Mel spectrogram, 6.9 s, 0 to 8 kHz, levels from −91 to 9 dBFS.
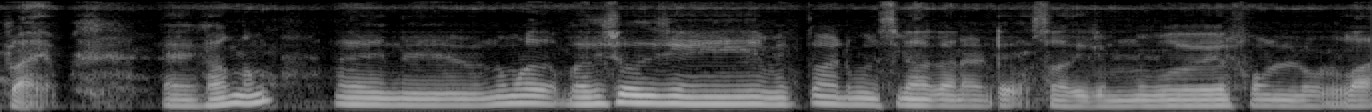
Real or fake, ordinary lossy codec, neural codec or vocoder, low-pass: fake; none; codec, 16 kHz, 16 kbps, FunCodec, trained on Chinese and English, 50 frames a second; none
